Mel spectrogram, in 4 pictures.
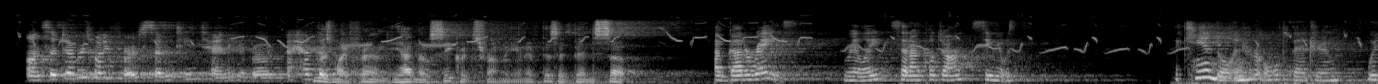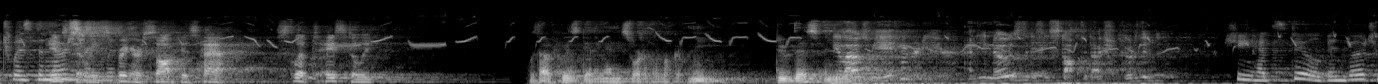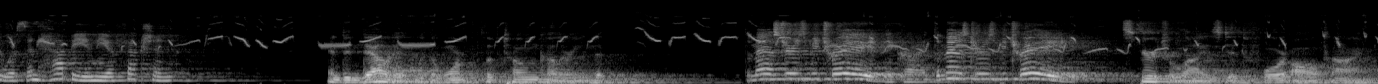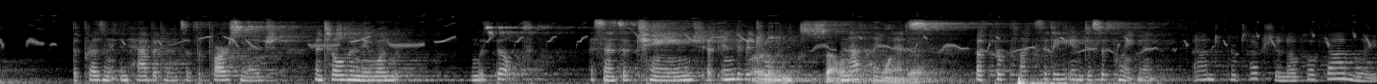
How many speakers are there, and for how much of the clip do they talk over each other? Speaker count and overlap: ten, about 5%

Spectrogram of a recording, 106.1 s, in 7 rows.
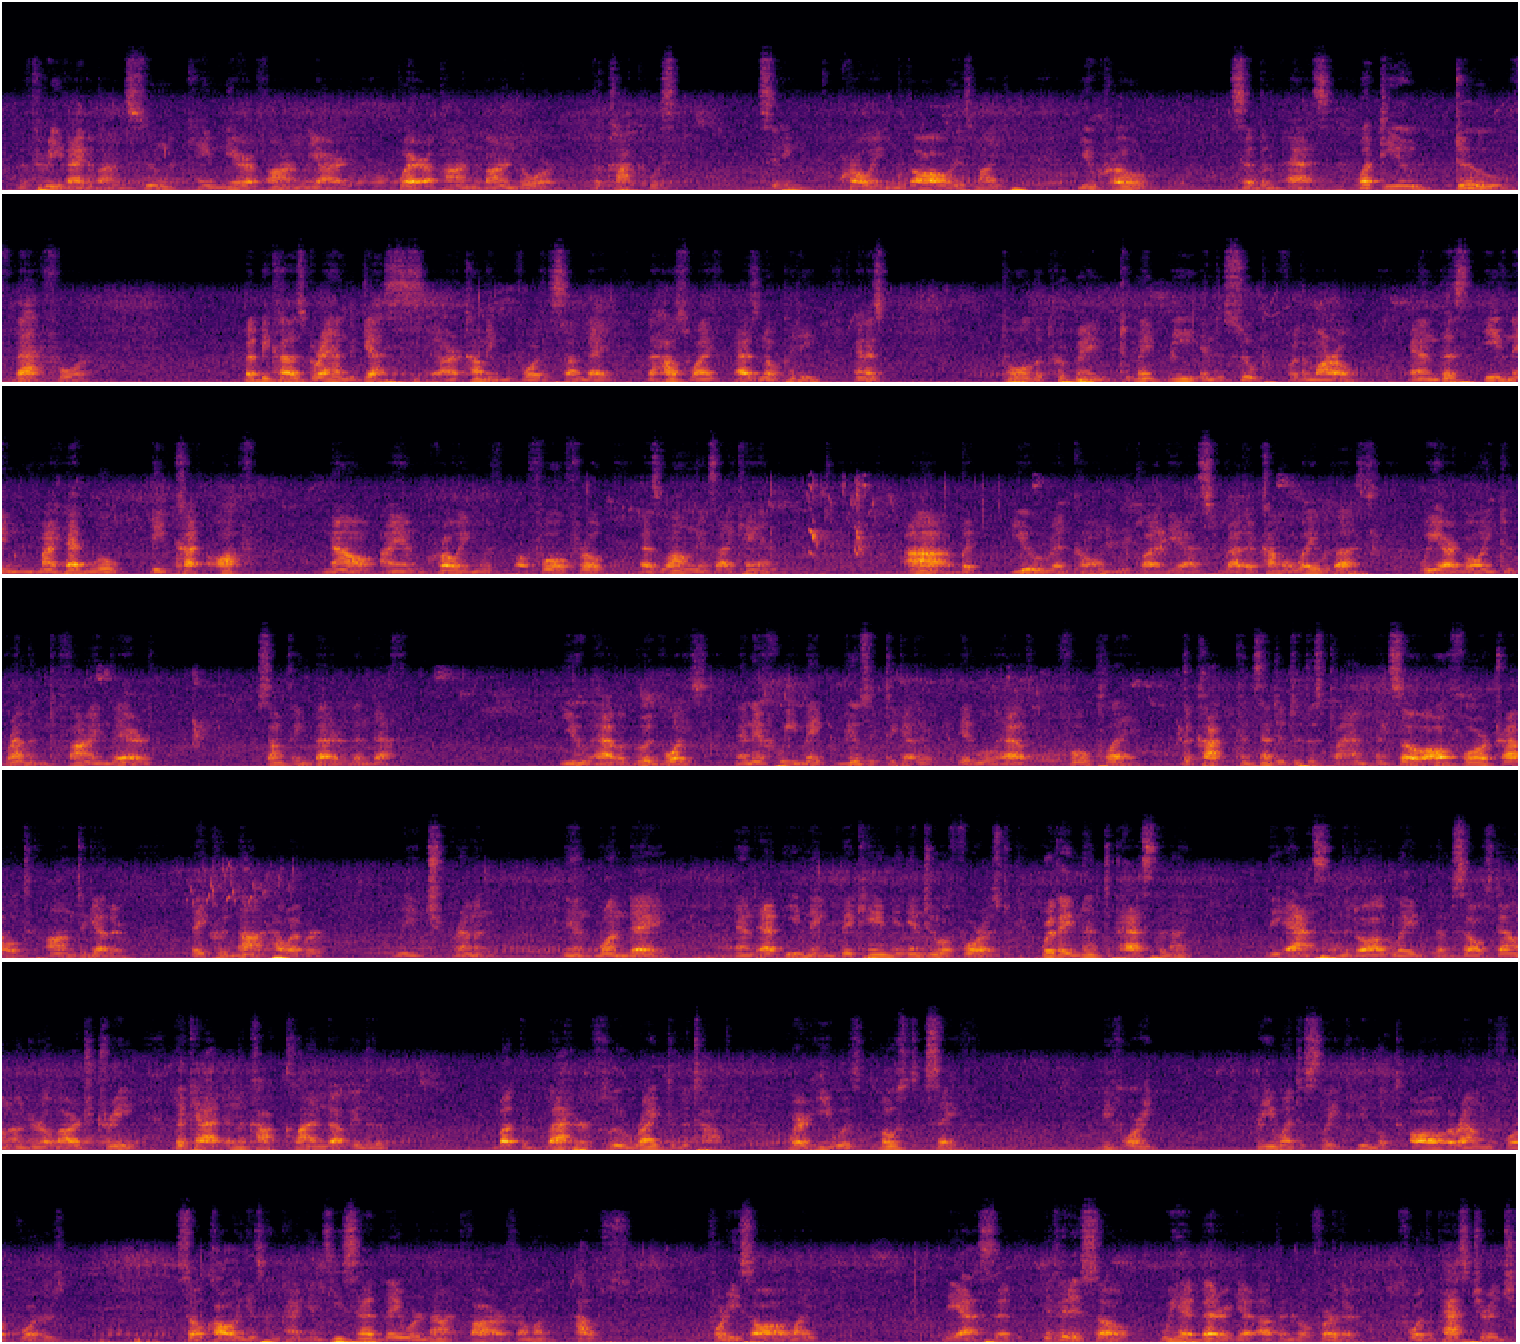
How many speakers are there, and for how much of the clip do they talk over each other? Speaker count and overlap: one, no overlap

